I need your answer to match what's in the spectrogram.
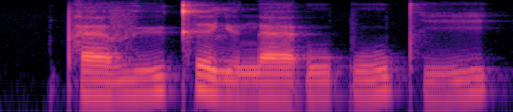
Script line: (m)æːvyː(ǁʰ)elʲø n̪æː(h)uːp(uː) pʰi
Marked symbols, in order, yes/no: no, no, no, yes

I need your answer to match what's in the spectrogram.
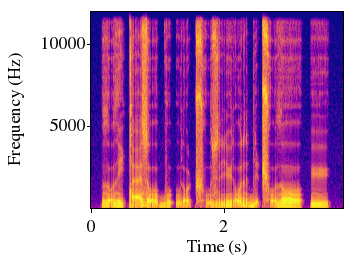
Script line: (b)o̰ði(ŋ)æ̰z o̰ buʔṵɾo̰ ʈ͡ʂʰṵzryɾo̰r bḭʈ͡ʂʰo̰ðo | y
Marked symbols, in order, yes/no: no, no

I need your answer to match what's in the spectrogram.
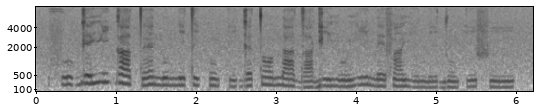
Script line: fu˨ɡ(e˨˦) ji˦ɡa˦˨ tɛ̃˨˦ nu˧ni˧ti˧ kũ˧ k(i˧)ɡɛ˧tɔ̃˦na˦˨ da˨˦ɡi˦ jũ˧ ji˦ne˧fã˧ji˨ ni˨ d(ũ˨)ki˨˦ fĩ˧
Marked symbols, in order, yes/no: no, no, yes

